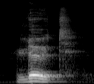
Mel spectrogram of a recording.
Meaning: 1. fun, pleasure 2. coffee 3. frequent drinker of a certain beverage
- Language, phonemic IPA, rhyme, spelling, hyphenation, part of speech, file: Dutch, /løːt/, -øːt, leut, leut, noun, Nl-leut.ogg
